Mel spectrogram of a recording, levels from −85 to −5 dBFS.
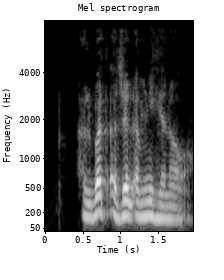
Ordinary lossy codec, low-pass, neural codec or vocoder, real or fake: MP3, 48 kbps; 7.2 kHz; none; real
